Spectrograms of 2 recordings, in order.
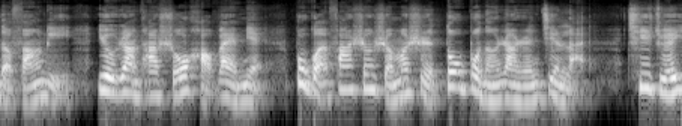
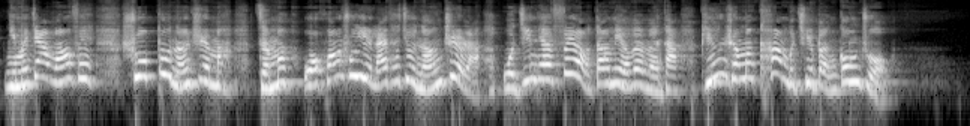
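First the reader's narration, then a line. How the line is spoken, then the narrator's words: Loud clamoring from outside. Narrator (Chinese): 东方颜月在外面吵吵嚷嚷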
